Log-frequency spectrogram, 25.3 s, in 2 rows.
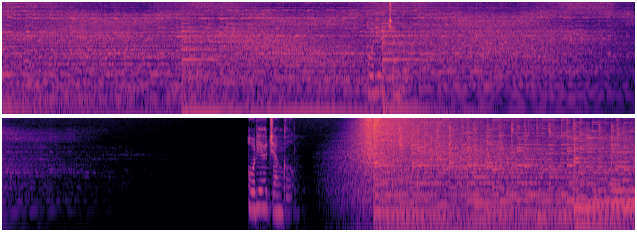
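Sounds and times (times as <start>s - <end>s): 
cinematic rock music: 0.0s - 11.3s, 19.4s - 25.3s.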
